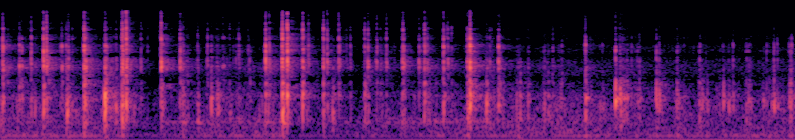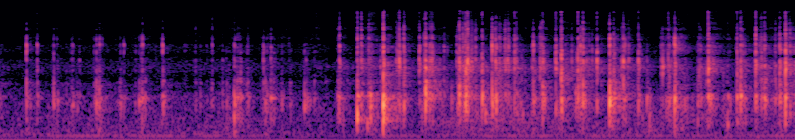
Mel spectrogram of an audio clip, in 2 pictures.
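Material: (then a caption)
Plastic. A small, hollow black plastic PSP handheld console is held in both hands while fingertips rapidly press its buttons and tap its side edges. The result is a dense, fast run of sharp plastic clicks with bright, crisp tops and almost no low end. The clicks cluster into flurries that grow louder and busier near the end.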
